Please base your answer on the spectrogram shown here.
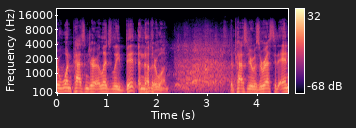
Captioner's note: laughter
